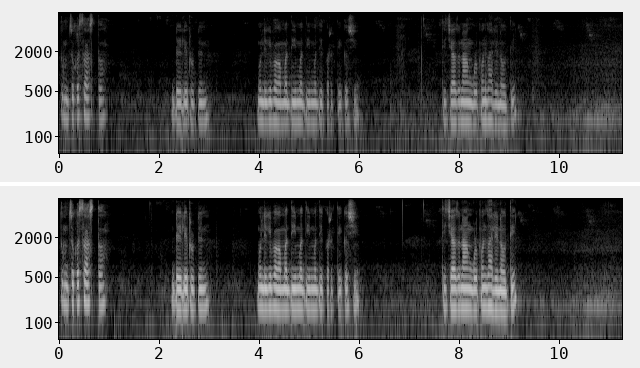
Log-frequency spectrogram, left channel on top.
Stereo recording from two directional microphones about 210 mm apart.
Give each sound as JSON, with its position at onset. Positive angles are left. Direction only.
{"t": 0.0, "sound": "speech", "side_deg": -30}
{"t": 2.3, "sound": "speech", "side_deg": -30}
{"t": 7.3, "sound": "a woman's voice", "side_deg": -25}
